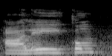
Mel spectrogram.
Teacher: یا ساکن سے پہلے زبر ہے تو یا لین بنے گی, اسے کھینچا نہیں جائے گا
